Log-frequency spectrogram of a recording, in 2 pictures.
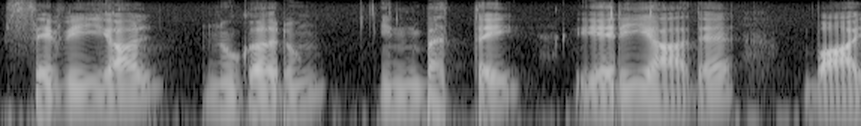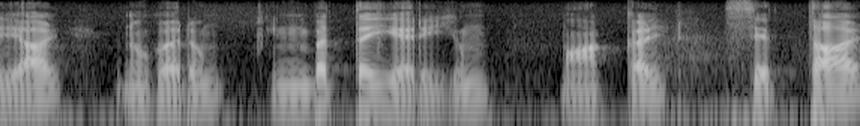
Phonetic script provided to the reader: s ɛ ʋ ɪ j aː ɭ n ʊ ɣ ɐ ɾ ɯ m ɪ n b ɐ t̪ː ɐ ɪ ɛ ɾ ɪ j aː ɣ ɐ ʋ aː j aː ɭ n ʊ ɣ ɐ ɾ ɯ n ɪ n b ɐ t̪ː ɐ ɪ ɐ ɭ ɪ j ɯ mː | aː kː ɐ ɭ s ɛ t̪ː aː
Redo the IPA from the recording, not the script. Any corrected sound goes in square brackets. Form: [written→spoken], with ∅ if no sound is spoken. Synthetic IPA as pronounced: s ɛ ʋ ɪ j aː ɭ n ʊ ɣ ɐ ɾ ɯ m ɪ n b ɐ t̪ː ɐ ɪ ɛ ɾ ɪ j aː [ɣ→ð] ɐ ʋ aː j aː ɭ n ʊ ɣ ɐ ɾ ɯ [n→m] ɪ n b ɐ t̪ː ɐ ɪ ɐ [ɭ→ɾ] ɪ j ɯ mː | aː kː ɐ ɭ s ɛ t̪ː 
